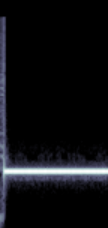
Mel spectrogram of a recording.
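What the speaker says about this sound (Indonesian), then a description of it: "Apa handphone lu bunyi tuh?" A mobile phone giving a single steady electronic beep, one clean, loud, unbroken tone lasting about a second with nothing else around it.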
